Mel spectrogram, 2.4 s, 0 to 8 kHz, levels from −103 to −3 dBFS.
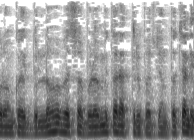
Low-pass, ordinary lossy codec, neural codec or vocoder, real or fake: none; none; none; real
